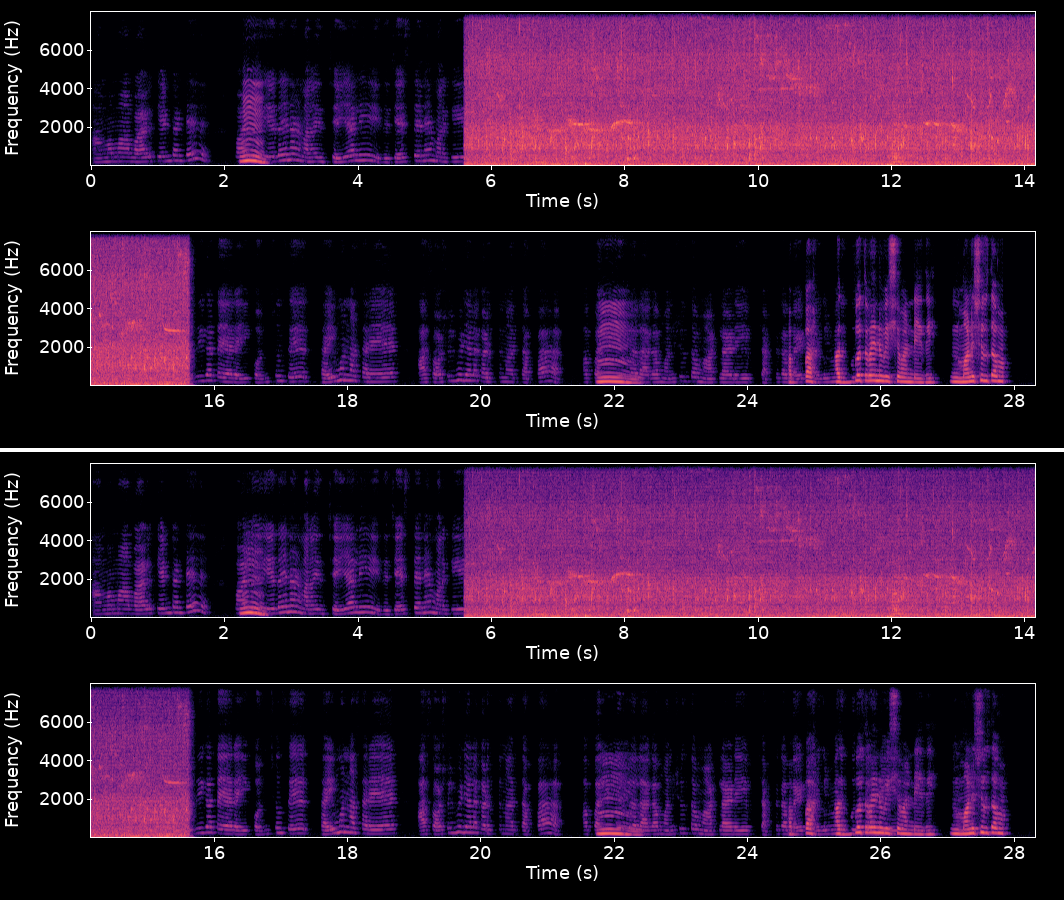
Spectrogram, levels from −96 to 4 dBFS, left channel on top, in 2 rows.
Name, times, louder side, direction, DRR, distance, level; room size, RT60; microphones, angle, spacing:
voice 1, 0.0-1.7 2.2-7.5 7.9-11.6 12.0-14.7 15.0-18.7 19.1-21.2 21.5-26.3 27.1-27.4, right 3 dB, 40° right, 3.9 m, -52 dB
voice 2, 2.2-2.6 12.0-12.9 15.1-15.4 21.7-22.4 24.6-25.0 25.3-27.9, left 2 dB, 75° left, 1.3 m, -34 dB
Rain, 5.6-15.7, left 5 dB, 25° left, 0.3 m, -27 dB
9.5 x 5.4 x 2.3 m
head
